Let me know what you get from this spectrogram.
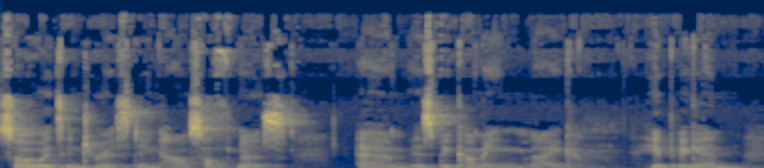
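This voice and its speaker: There is audible room echo and noticeable background noise. A woman speaks at a fairly slow pace with a medium pitch. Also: fairly even intonation. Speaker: movement teacher. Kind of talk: tutorial. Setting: home office.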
